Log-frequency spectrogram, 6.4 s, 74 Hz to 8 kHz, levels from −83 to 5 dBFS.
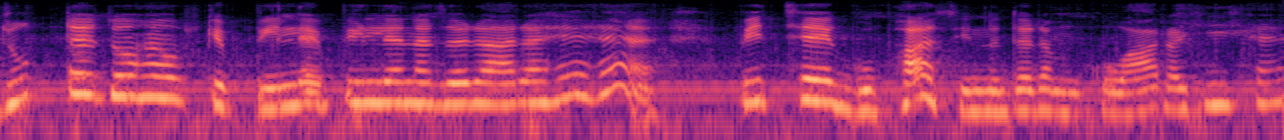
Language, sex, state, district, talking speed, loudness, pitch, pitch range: Hindi, female, Haryana, Jhajjar, 170 wpm, -16 LUFS, 255 Hz, 210-285 Hz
